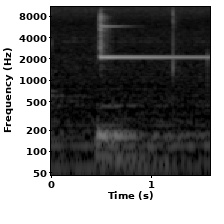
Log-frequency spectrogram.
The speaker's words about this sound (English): I thought I put my phone on silent and I was wrong.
